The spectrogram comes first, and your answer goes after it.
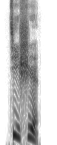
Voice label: "既是", mandarin

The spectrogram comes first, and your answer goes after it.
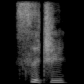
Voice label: "四只", mandarin

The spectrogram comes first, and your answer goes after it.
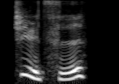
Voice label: "致词", mandarin

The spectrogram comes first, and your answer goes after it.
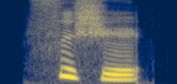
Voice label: "四十", mandarin

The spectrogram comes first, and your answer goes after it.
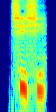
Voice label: "七夕", mandarin

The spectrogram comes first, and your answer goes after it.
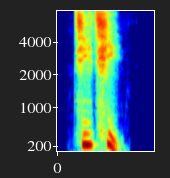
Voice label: "机器", mandarin

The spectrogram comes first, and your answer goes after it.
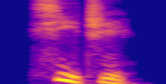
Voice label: "细致", mandarin

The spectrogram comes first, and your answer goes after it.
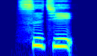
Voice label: "司机", mandarin

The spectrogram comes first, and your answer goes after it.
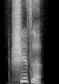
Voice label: "狮子", mandarin

